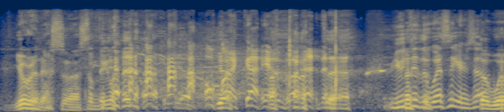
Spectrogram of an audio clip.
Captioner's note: laughter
